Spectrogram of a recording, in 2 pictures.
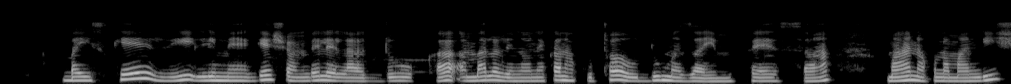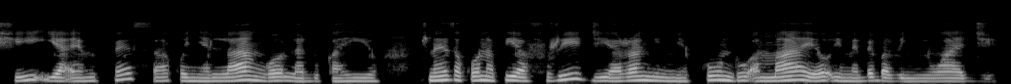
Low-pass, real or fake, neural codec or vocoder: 7.2 kHz; real; none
